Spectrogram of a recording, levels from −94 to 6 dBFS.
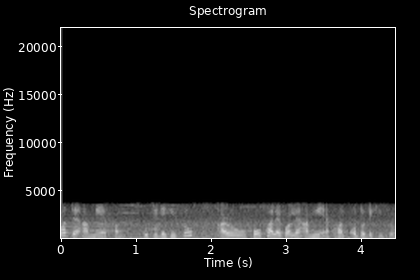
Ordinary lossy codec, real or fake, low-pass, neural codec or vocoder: AAC, 24 kbps; real; 3.6 kHz; none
